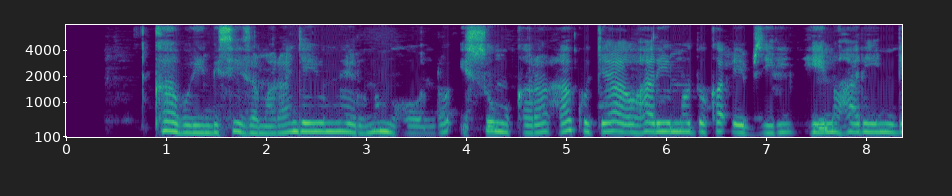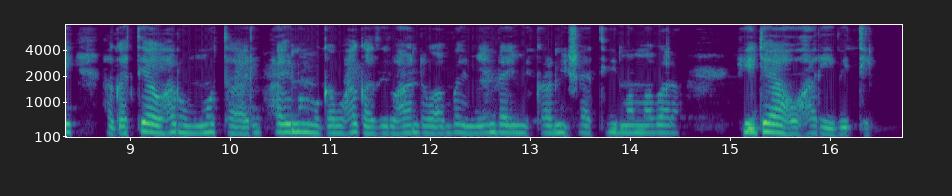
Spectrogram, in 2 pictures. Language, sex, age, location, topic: Kinyarwanda, female, 25-35, Huye, government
